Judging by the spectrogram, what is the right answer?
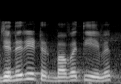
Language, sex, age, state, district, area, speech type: Sanskrit, female, 60+, Tamil Nadu, Thanjavur, urban, spontaneous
